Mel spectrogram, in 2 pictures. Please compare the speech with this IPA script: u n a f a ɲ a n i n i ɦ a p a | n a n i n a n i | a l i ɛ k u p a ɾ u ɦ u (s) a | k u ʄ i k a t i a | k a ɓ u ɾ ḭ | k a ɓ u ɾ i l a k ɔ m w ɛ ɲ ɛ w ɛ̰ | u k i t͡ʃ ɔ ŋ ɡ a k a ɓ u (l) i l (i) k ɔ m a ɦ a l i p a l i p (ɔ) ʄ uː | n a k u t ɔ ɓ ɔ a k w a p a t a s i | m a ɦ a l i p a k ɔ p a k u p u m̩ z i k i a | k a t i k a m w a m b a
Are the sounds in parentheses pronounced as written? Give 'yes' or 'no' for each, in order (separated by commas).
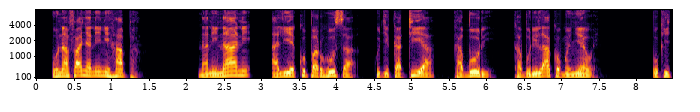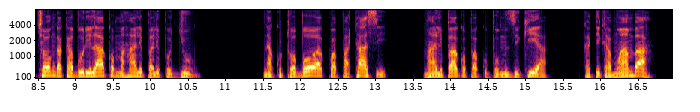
yes, no, no, yes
